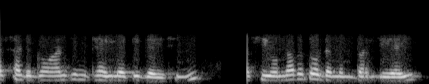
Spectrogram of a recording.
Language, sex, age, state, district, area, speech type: Punjabi, female, 30-45, Punjab, Barnala, rural, conversation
